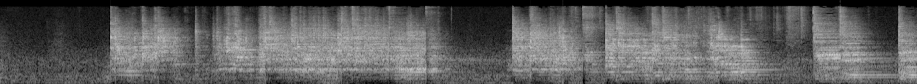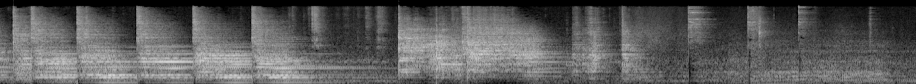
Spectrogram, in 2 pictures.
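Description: Metal utensil scraping and knocking on a metal baking tray, working burnt-on cabbage loose in a run of strokes, with a few seconds of pitched ringing partway through.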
